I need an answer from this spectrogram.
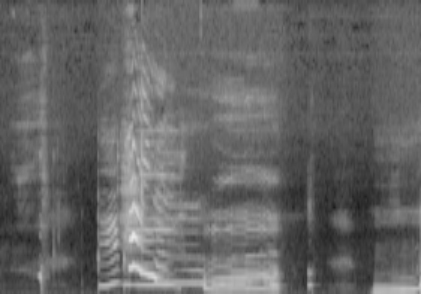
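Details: Shih Tzu puppy making cute sounds when kissed or called baby indoors. Two drawn-out whining vocalisations, the first rising then sliding down, the second level and sustained, then a rising whine at the end, with faint kissing sounds between.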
